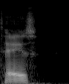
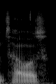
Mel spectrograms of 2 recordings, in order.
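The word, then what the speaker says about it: Toews: But growing up, when I first went to a Blackhawks game, I loved Taze. Never could pronounce his name right. Called him Toes.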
